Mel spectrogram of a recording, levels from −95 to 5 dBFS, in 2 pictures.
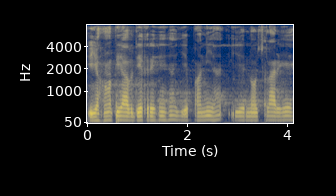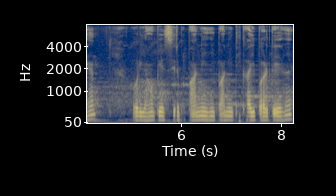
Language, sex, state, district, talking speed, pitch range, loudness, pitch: Maithili, male, Bihar, Supaul, 175 wpm, 115-125 Hz, -20 LUFS, 120 Hz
